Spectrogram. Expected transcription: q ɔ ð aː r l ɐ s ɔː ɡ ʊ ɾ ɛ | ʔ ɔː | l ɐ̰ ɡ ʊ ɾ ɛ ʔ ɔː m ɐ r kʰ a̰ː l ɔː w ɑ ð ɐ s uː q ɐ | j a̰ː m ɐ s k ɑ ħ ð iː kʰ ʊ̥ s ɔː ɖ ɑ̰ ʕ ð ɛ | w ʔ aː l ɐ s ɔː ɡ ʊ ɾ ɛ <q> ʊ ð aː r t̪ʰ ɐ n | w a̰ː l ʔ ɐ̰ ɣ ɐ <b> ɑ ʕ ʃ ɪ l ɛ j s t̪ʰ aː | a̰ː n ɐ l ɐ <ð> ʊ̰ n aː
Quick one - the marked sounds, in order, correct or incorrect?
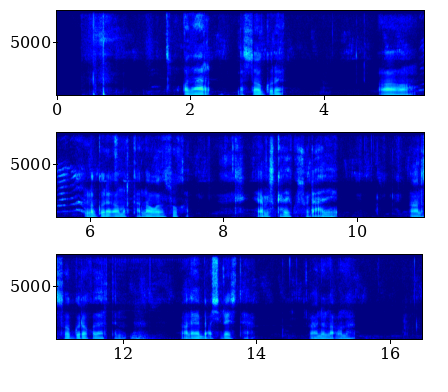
correct, correct, incorrect: ʕ

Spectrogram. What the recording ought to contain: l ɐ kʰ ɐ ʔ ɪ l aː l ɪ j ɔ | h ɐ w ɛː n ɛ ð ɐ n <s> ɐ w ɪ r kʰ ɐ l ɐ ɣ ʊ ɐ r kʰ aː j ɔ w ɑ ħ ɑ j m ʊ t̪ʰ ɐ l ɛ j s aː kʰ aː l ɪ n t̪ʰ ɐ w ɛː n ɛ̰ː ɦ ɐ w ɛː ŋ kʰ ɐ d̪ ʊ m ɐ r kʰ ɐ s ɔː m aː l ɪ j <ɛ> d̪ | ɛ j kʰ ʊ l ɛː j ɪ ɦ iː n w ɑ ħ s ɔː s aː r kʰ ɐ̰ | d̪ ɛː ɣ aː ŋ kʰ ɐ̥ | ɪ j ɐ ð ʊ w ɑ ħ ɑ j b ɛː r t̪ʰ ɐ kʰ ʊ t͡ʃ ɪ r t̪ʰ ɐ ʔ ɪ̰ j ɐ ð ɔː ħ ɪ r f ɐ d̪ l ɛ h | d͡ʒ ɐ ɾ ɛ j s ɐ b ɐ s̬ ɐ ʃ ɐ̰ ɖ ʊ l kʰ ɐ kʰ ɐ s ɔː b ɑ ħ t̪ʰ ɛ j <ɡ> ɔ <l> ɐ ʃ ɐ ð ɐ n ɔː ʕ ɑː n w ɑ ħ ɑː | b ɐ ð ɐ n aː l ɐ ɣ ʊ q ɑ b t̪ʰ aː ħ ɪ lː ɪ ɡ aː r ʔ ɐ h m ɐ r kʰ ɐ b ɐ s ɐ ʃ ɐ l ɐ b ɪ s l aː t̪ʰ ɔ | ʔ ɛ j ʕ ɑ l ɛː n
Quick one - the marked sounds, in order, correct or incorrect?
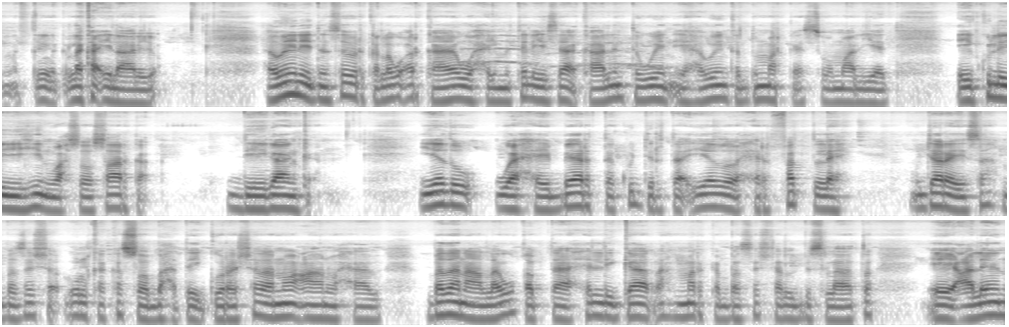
correct, incorrect: ɛː, correct, incorrect: ɾ

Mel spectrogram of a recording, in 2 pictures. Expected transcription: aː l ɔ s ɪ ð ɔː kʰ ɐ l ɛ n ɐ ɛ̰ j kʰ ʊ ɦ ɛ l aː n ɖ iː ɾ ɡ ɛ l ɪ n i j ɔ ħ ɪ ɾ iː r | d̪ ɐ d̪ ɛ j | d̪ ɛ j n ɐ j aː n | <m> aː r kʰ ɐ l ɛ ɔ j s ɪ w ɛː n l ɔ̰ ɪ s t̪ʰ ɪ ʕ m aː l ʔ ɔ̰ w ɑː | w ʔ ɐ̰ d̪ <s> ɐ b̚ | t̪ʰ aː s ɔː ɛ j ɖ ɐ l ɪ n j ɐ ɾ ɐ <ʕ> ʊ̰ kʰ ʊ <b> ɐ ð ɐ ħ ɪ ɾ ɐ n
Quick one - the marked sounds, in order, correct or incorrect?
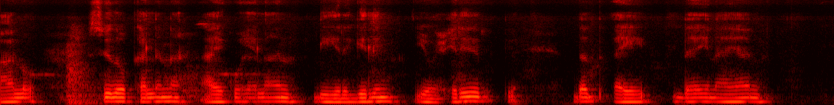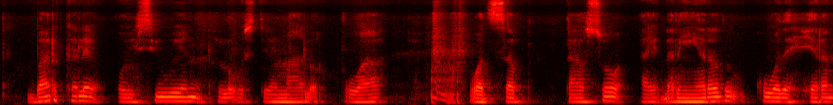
incorrect: b, correct, incorrect: ð, incorrect: w

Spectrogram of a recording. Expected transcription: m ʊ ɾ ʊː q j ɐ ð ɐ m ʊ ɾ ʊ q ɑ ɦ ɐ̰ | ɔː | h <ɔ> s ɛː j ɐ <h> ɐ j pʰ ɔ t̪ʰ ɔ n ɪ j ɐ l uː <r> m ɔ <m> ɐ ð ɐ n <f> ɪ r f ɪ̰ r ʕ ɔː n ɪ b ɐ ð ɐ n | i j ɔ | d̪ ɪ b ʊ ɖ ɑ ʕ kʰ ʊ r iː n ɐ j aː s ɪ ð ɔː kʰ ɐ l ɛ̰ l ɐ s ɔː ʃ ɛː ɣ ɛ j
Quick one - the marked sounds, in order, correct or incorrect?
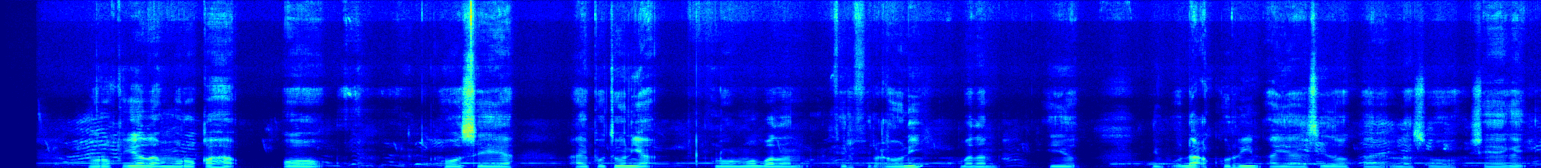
incorrect: ɔː, correct, incorrect: l, incorrect: b, correct

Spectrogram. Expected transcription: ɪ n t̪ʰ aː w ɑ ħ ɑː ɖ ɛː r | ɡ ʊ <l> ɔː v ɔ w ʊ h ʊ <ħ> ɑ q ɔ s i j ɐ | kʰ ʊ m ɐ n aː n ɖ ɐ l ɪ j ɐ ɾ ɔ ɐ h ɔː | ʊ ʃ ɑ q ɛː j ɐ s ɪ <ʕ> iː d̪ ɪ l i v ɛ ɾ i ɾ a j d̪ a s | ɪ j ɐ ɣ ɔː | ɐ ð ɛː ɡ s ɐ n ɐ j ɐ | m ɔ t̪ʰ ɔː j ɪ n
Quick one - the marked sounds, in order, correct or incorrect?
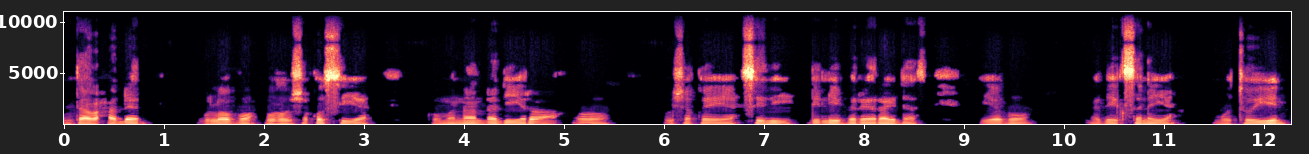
correct, incorrect: ʃ, incorrect: ð

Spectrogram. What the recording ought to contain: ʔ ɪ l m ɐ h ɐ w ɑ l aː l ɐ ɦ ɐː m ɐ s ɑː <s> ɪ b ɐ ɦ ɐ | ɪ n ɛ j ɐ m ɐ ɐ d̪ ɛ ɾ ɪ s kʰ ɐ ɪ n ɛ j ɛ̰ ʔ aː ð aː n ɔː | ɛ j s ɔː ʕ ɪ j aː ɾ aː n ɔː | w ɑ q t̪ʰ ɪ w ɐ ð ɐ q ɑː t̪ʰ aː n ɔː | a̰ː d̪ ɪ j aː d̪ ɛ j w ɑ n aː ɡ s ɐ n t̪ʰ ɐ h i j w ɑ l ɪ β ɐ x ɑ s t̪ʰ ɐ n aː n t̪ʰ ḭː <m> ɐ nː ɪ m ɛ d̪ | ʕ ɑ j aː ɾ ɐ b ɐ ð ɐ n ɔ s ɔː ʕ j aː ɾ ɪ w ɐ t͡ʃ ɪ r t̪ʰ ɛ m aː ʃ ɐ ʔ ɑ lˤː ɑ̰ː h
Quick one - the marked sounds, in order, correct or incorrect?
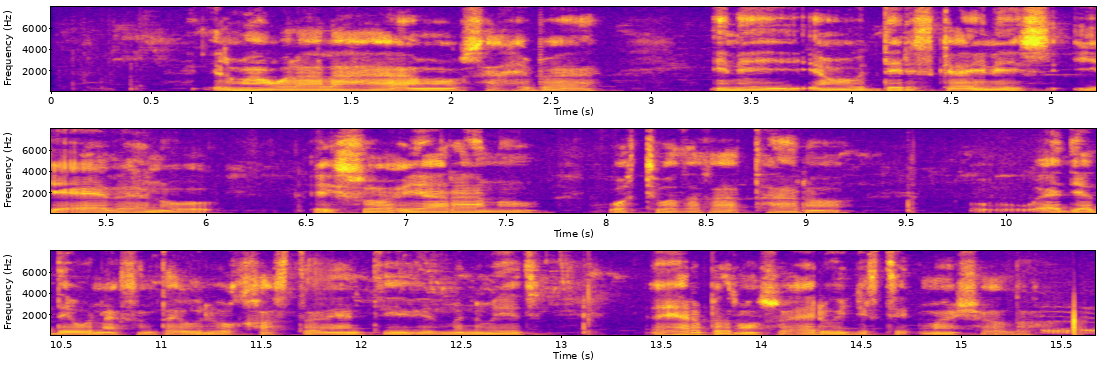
incorrect: ħ, correct

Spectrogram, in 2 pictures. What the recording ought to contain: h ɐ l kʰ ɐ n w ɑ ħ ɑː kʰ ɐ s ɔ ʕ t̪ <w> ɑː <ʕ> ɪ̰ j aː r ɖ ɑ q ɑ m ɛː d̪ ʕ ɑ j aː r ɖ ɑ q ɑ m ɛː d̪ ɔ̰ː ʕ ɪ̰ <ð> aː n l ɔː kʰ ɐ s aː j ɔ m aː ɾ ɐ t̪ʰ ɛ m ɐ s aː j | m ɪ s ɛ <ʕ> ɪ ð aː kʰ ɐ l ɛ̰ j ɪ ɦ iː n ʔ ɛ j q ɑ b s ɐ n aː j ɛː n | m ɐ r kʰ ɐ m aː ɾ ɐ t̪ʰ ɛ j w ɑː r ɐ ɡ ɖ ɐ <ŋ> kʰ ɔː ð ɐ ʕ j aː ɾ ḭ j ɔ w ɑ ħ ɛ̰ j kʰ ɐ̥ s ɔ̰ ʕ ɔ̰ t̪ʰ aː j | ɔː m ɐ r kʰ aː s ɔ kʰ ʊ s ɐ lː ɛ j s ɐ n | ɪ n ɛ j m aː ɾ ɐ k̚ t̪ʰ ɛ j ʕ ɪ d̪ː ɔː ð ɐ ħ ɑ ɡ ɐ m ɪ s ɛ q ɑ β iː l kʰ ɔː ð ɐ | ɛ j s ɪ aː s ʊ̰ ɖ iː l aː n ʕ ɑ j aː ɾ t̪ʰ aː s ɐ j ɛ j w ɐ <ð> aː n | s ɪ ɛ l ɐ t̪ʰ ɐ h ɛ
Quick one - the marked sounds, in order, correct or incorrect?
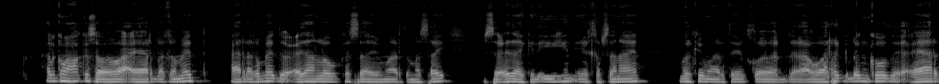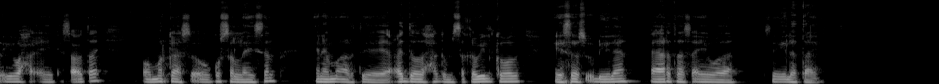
correct, correct, correct, correct, correct, correct

